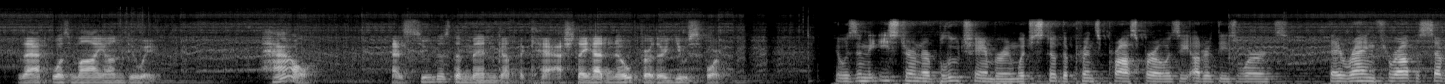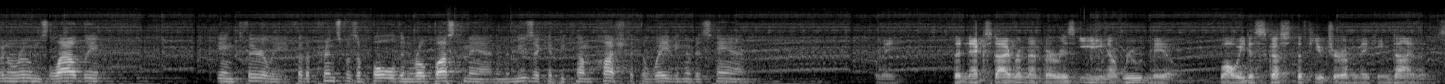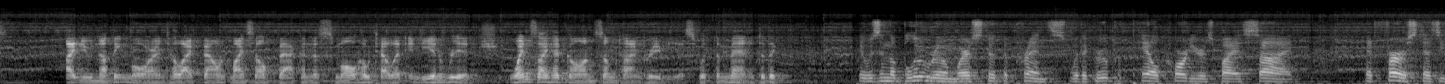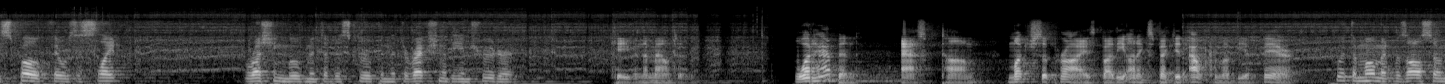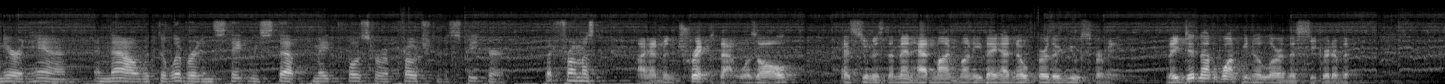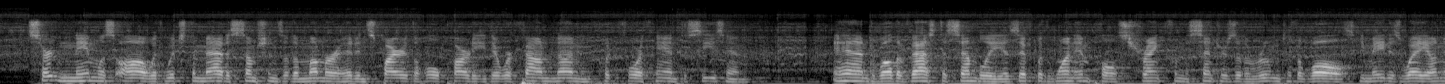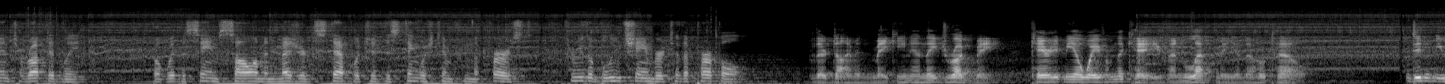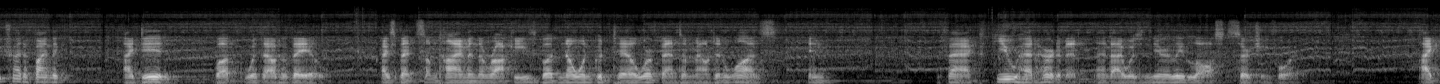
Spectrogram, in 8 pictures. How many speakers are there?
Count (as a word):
two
